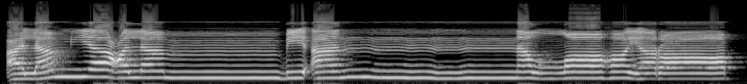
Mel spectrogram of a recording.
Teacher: میم ساکن کے بعد با کہیں پر بھی آئے تو آواز کو روکیں گے، غنہ کریں گے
